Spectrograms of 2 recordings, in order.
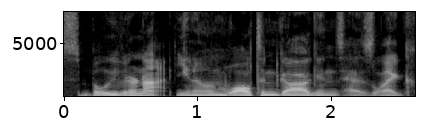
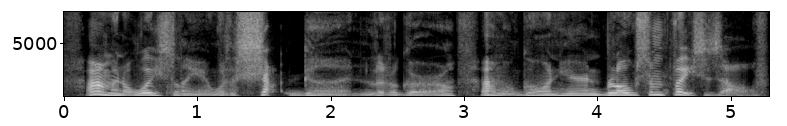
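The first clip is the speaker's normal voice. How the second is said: put-on southern accent spoken through clenched teeth. Mocking an actor's recent roles, speaker talks through clenched teeth with a southern accent. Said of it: "talking through your teeth with a southern accent".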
